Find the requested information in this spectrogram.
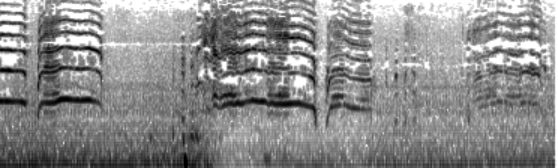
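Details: Tiny hyena pup in Kruger National Park running around on a road in front of its mother: a series of high, wavering, whining screams in bursts about one second long, with short gaps between them.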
